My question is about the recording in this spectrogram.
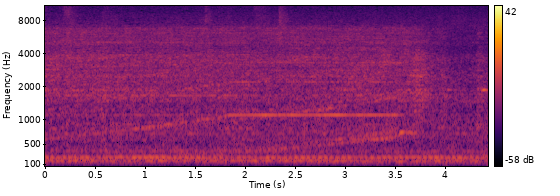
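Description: A steady low mechanical hum, even throughout, with a faint thin high tone in the middle.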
